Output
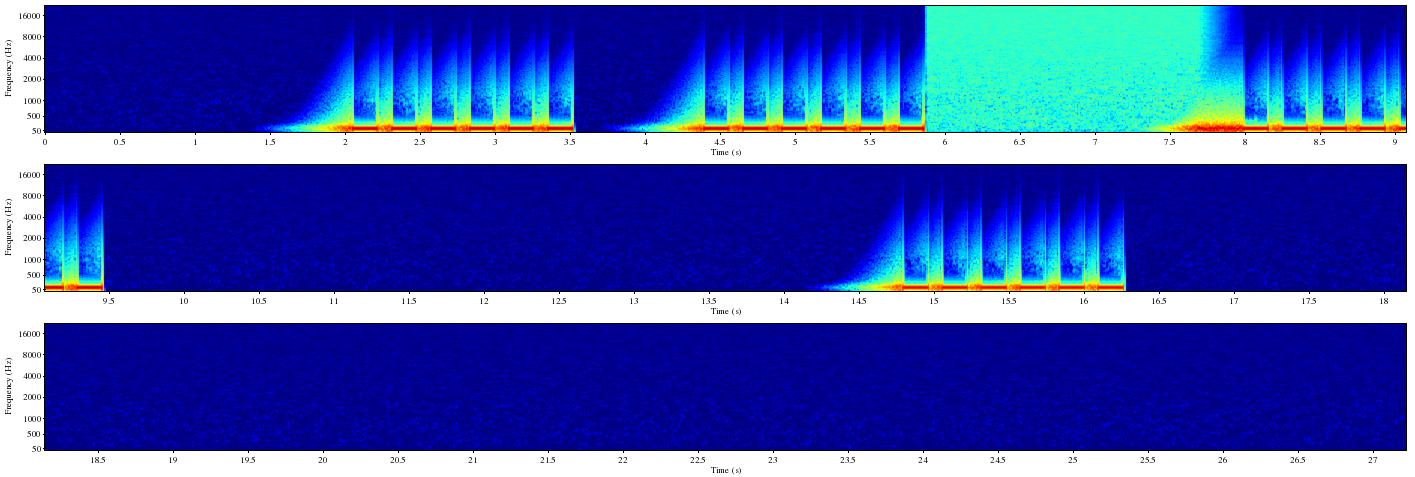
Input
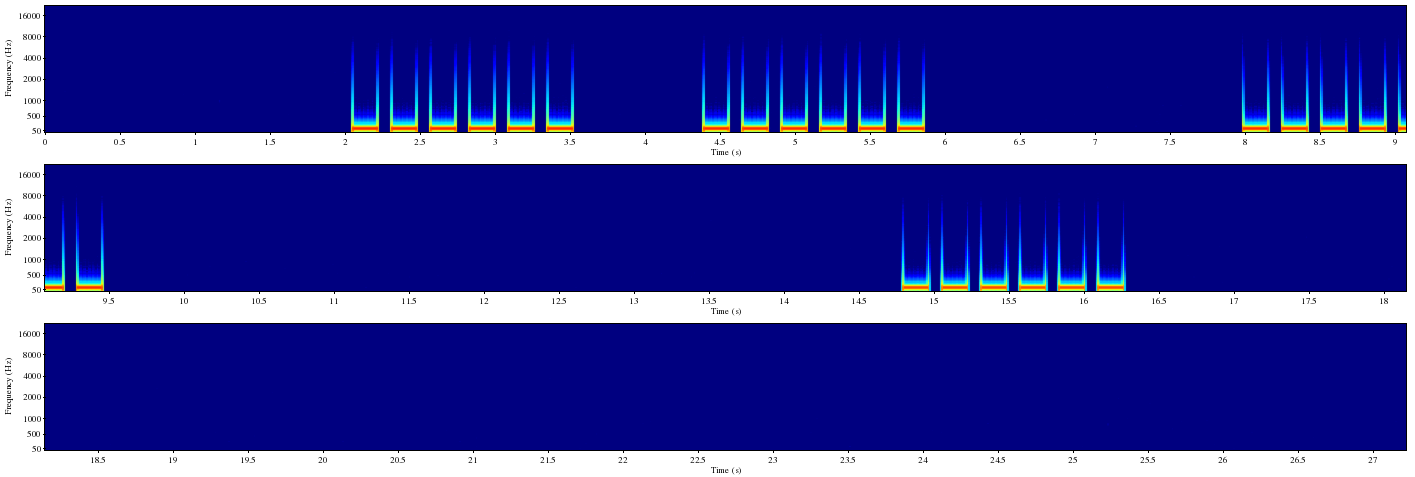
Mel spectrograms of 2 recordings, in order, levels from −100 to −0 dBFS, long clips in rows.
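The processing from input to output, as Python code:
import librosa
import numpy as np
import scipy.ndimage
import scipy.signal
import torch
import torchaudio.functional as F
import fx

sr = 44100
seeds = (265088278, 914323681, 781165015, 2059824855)

y = fx.spec_swells(x, sr, rise_s=0.47)
y = fx.low_shelf(y, sr, hz=61.0, db=-5.5)
y = fx.env_flatten(y, sr, amount_pct=100, at=(5.85, 8.08))
y = F.gain(torch.from_numpy(y), 8.5).numpy()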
